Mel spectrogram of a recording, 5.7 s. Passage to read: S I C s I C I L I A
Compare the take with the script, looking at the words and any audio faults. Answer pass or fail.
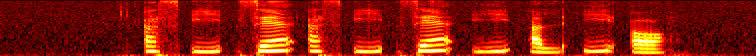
pass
